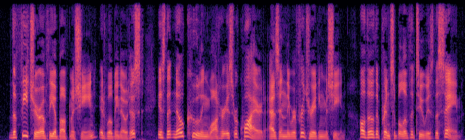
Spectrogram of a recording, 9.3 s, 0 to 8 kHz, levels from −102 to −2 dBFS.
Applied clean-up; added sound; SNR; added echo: none; none; none; none.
